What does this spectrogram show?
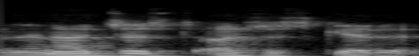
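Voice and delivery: normal talking voice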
